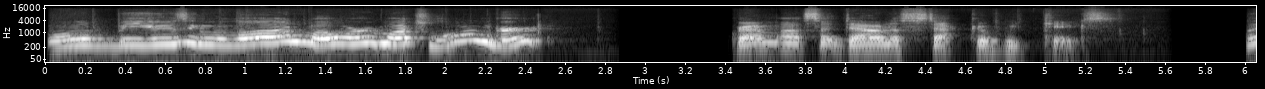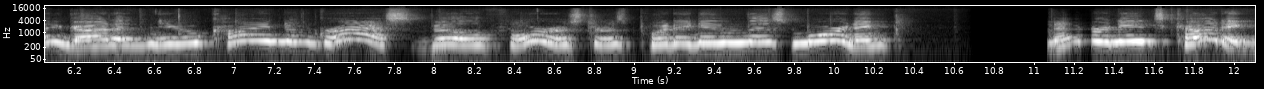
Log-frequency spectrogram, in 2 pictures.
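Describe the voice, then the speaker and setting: High-pitched female character voice, clearly put on, moderately paced and swinging very widely in pitch. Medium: read story. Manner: brisk, plainspoken.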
